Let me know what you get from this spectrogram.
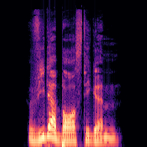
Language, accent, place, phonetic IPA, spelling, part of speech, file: German, Germany, Berlin, [ˈviːdɐˌbɔʁstɪɡəm], widerborstigem, adjective, De-widerborstigem.ogg
- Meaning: strong dative masculine/neuter singular of widerborstig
